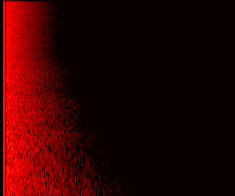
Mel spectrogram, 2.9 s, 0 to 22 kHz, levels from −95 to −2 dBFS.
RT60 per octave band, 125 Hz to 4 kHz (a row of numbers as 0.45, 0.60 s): 2.5, 2.4, 2.1, 1.9, 1.6, 1.4 s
